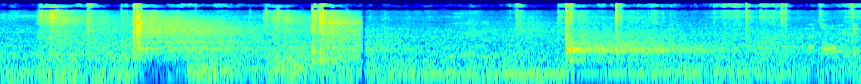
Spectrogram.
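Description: Skateboard tricks on a wooden ledge and concrete floor: two sharp board impacts, about a second in and near six seconds in, the second the loudest, each echoing through a large hall. After the second impact come the steady rumble of the wheels rolling on concrete.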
